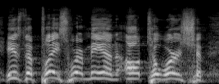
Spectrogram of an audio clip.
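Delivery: loud, high fervent preaching; full-throated pulpit cry. Acted. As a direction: shout it out like a revival preacher.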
